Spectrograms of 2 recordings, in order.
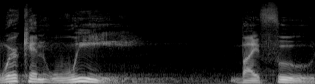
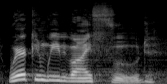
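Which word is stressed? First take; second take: we; none. First: The word 'we' is strongly emphasized. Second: No word is given special emphasis. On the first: "and then I'm going to emphasize something... Don't miss those two little letters that make up the word we" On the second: "I'm going to say it one time just in an ordinary voice"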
